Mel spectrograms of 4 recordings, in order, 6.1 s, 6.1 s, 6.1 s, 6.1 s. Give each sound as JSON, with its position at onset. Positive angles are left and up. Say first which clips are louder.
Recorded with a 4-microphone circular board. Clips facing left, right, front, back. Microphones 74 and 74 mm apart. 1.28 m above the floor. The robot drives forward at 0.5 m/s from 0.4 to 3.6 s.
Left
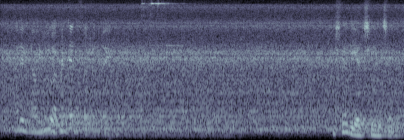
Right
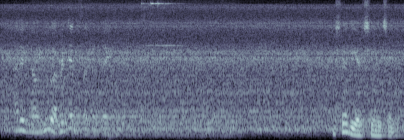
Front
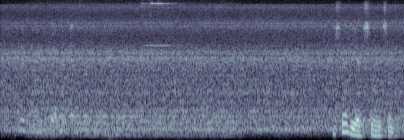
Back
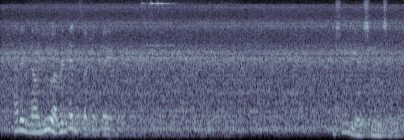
{"t": 0.2, "sound": "a man speaking", "louder": "right 6 dB, back 7 dB", "azimuth_deg": -155, "distance_m": 1.8}
{"t": 2.1, "sound": "a bicycle bell", "louder": "right 2 dB, front 2 dB", "azimuth_deg": 115, "distance_m": 4.5}
{"t": 5.0, "sound": "a man speaking", "louder": "right 6 dB, front 10 dB", "azimuth_deg": -30, "distance_m": 0.9}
